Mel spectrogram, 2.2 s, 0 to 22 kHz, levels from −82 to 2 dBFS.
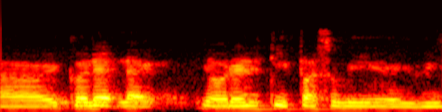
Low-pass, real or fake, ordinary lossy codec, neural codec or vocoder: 7.2 kHz; real; none; none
